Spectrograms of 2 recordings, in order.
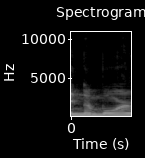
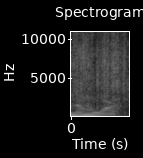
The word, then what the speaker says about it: Namor: right here Namor uh I'm gonna say no more because that's kind of how he pronounced it um or uh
